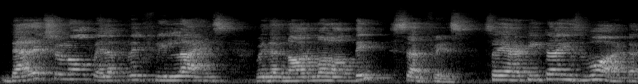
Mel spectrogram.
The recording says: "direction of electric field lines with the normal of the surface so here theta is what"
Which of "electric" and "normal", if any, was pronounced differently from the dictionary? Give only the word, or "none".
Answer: none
